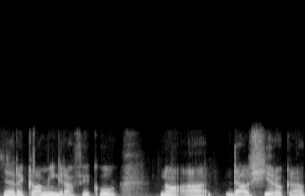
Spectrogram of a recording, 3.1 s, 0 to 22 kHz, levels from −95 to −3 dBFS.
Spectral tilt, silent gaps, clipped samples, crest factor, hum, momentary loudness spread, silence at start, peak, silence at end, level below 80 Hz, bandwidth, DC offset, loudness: -7.5 dB/octave; none; under 0.1%; 14 dB; none; 6 LU; 0.05 s; -6 dBFS; 0 s; -54 dBFS; 7.8 kHz; under 0.1%; -22 LUFS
